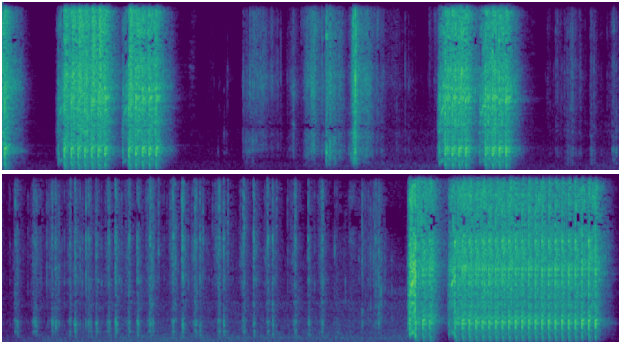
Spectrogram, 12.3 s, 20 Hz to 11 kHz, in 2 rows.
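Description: G&G ARP 556 2.0 airsoft electric gun (AEG) firing full-auto bursts, its gearbox cycling very fast. There are short bursts early and about four and a half seconds in, a quieter run of rapid ticking in the middle, and a longer loud burst near the end.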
